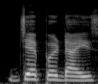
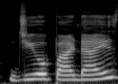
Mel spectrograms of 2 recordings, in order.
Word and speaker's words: jeopardize: Sidhi pronunciation जेपर्डाइज. Don't pronounce it एज जियोपार्डाइज. This is jeopardize.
